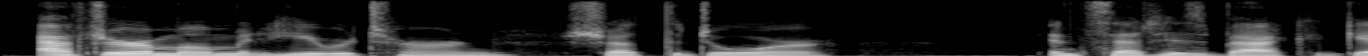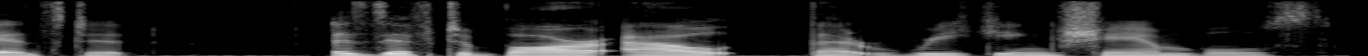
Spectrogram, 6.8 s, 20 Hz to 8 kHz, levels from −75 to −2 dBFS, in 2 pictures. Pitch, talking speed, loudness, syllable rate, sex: 190 Hz, 195 wpm, -21 LUFS, 5.3 syllables/s, female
